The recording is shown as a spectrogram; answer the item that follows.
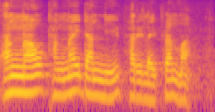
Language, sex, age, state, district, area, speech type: Bodo, male, 45-60, Assam, Kokrajhar, rural, read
